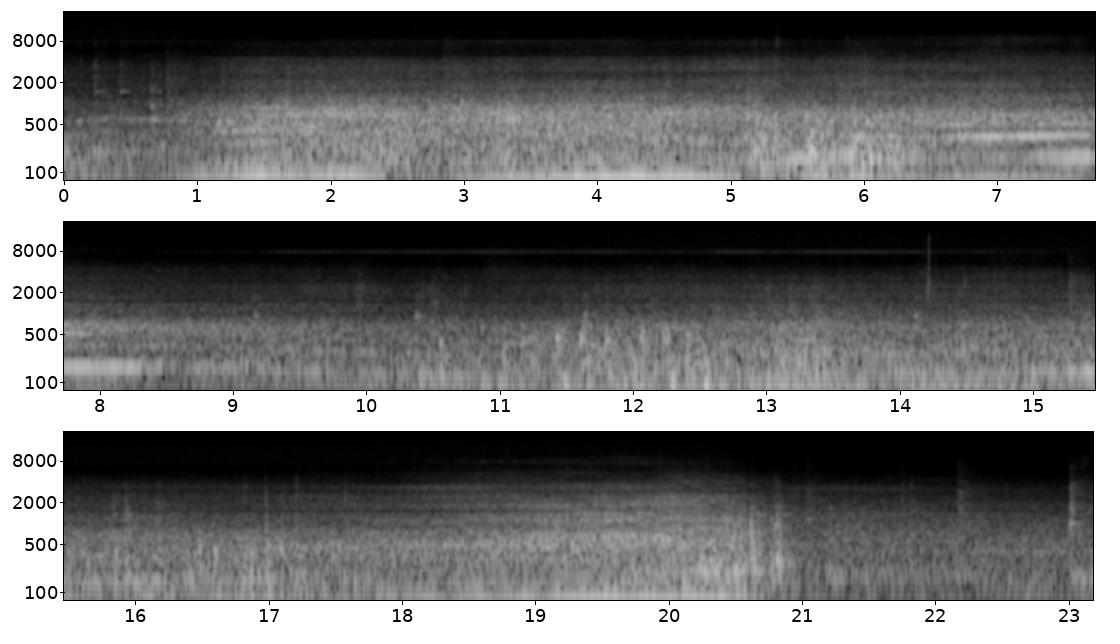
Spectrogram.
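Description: Electric gantry crane running as it carries a steel coil: a loud, steady machine hum whose low tones shift in pitch in steps, over a rumble, cutting off suddenly near the end.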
